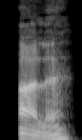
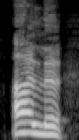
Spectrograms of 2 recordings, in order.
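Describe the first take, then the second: First: "Alle" as a firm, much less shrill question; questioning echo. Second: High, loud, frightened voice; panicky insistence. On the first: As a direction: query the word "Alle" with controlled doubt. Interrogator questions the prisoner's word. („Alle“ streng nachgefragt) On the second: Frightened prisoner accuses all victims. (hoch und panisch beteuernd) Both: A narrator's reading.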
